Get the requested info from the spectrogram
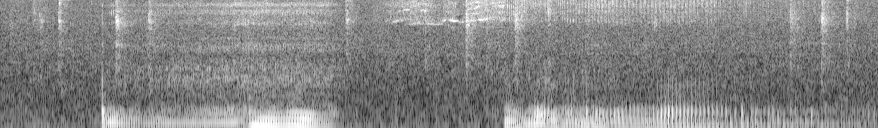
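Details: Snoring in a sleeping Schnauzer dog: two low, rumbling, voiced breaths with a fluttering tone, in a quiet room; loud snoring.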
